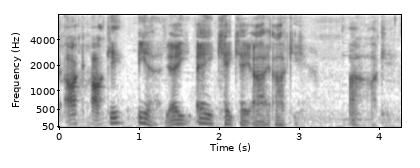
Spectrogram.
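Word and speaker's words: Akki: Yeah, A-K-K-I, Aki. Ah, Aki. Some people pronounce it in the north Aki, but tomato.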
